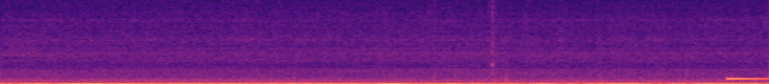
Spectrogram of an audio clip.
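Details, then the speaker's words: Front-end-damaged salvage auction vehicle with split radiator and condenser, starting right up: even low engine rumble at steady idle with no knocks or stumbles; runs good. "won't hurt to attempt to start it up I mean it starts right up she runs good"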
